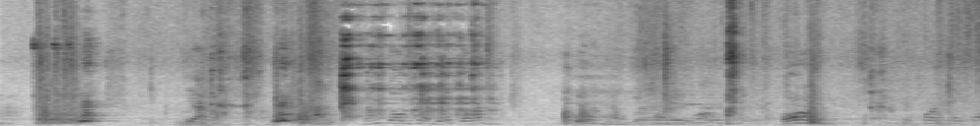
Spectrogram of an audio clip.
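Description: Ceramic bowls clink as they are set down on a hard floor.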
